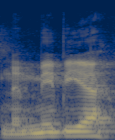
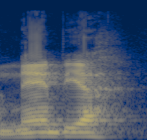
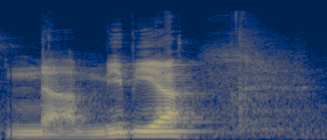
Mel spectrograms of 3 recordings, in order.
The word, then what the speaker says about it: Namibia: It's pronounced Namibia. A lot of people have trouble saying that name. I've heard of Namibia or Nambia. It is Namibia and it's a beautiful country.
